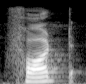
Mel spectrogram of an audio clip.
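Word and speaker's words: fought: খুবই কঠিন যেমন আমি যদি বলি এই শব্দের উচ্চারণটা হবে ফট এফ এ ফ ও ইউ জি এস টি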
